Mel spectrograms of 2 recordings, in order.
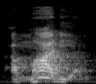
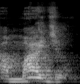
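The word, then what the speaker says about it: Imadyam: Amadium. Not amidium.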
